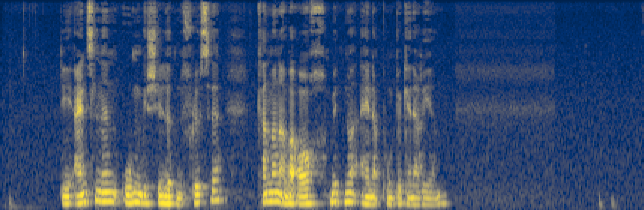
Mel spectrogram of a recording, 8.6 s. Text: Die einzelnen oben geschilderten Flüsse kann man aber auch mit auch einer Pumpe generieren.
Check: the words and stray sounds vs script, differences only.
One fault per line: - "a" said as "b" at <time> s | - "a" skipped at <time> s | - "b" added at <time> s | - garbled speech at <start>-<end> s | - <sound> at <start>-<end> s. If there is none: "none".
- "auch" said as "nur" at 4.6 s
